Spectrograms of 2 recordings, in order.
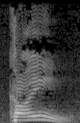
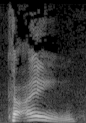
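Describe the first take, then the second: Both takes have the same delivery.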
